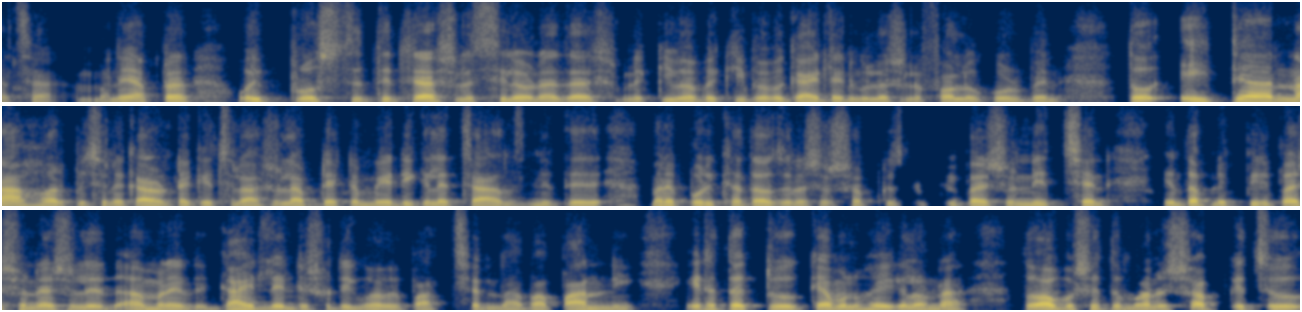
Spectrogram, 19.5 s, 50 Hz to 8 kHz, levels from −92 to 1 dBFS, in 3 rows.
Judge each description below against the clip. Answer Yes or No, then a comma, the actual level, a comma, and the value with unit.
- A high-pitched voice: No, low, 110 Hz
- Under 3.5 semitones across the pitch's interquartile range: No, average, 4.8 semitones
